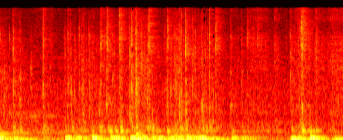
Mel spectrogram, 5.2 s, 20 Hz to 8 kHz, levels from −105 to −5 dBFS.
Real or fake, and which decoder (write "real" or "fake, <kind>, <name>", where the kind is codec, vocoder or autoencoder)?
real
